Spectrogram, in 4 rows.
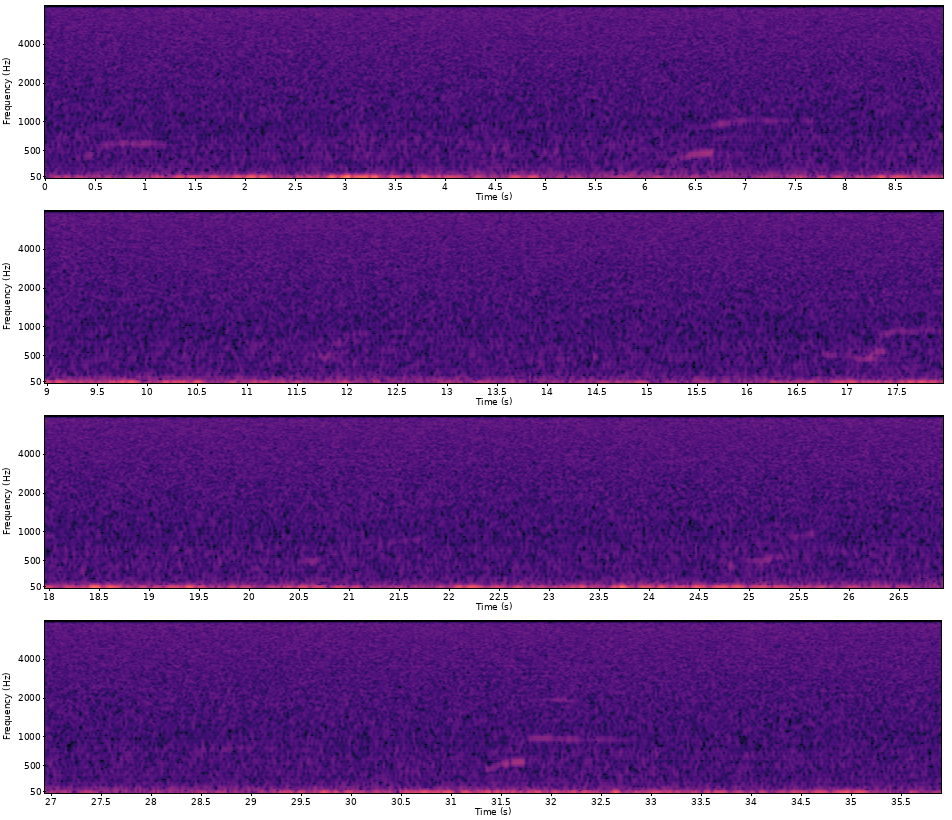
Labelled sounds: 6.6	7.1	humpback whale, 0.90 to 1.1 kHz
17.3	17.7	humpback whale, 0.83 to 0.99 kHz
31.8	32.3	humpback whale, 0.93 to 2.0 kHz

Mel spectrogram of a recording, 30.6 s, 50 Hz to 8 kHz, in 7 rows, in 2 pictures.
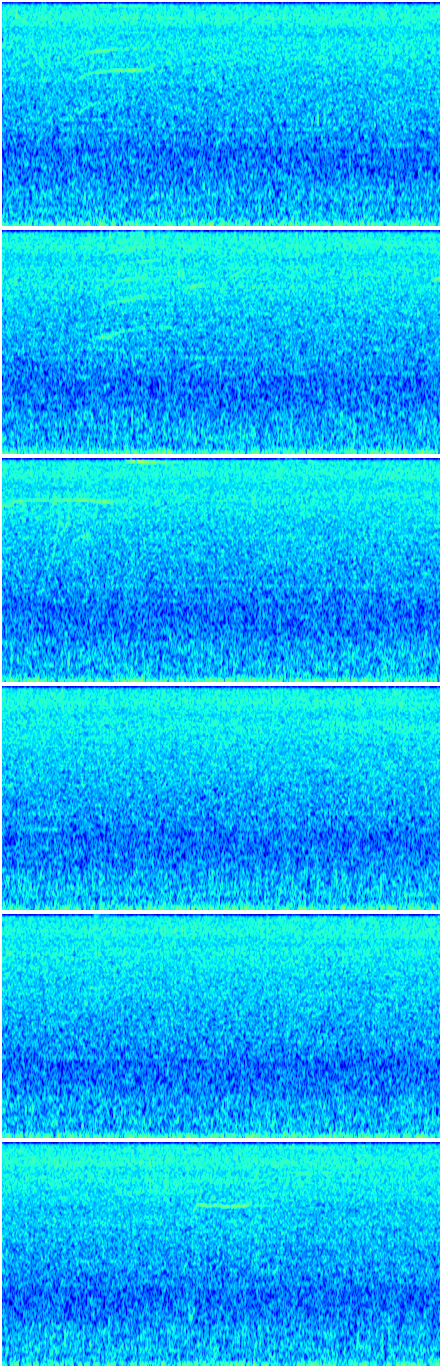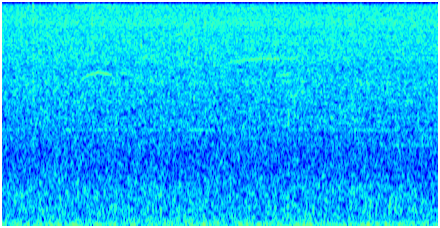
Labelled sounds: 0.8	1.4	killer whale, 3.0 to 4.2 kHz
5.3	5.9	killer whale, 0.96 to 4.3 kHz
23.7	24.4	killer whale, 2.9 to 4.1 kHz

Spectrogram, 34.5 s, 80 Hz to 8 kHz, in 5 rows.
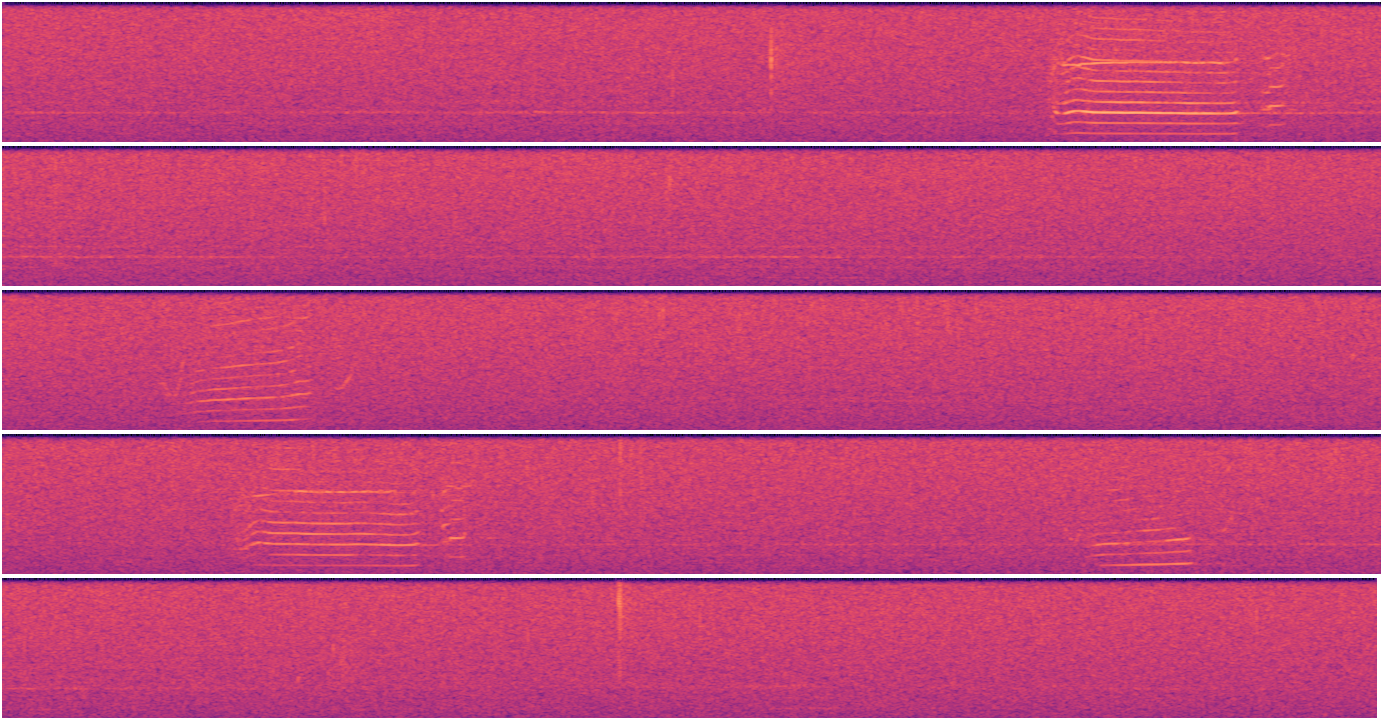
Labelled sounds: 5.2	6.5	killer whale, Bigg's (transient), AT1 transient, 0.46 to 7.4 kHz
14.6	15.5	killer whale, Bigg's (transient), AT1 transient, 0.51 to 8.0 kHz
21.8	23.2	killer whale, Bigg's (transient), AT1 transient, 0.42 to 7.4 kHz
26.0	26.8	killer whale, Bigg's (transient), AT1 transient, 0.46 to 5.2 kHz
31.1	31.8	killer whale, Bigg's (transient), AT1 transient, 0.37 to 2.2 kHz

